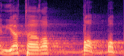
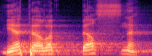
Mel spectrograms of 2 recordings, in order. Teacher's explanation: harus tetap dijaga tipisnya huruf ba ini, tidak boleh terpengaruh tebalnya huruf sod. Sedangkan sod juga harus tetap kita jaga tebalnya sifatnya, yaitu sofir, kemudian rokhawah yang harus kita jaga.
